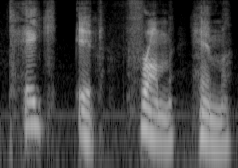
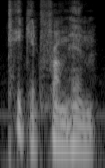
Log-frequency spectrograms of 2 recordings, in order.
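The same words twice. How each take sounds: First: Slow, insistent, every word weighed; slow firm repeat. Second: Said in the usual way. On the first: Acted. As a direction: drag it out as a warning. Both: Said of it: "Vandeleur repeated".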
